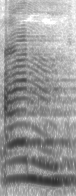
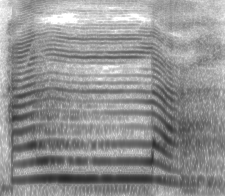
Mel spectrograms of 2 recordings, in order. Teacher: Jadi si suara N-nya jadi suara L. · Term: idgham bila gunnah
